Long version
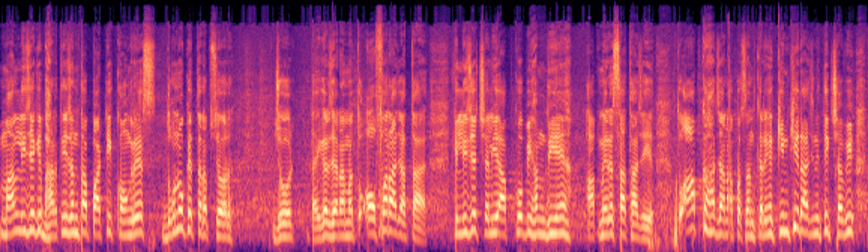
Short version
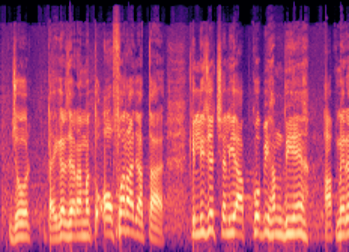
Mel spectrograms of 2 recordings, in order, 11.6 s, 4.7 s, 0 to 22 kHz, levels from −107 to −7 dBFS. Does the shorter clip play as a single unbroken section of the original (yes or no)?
yes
